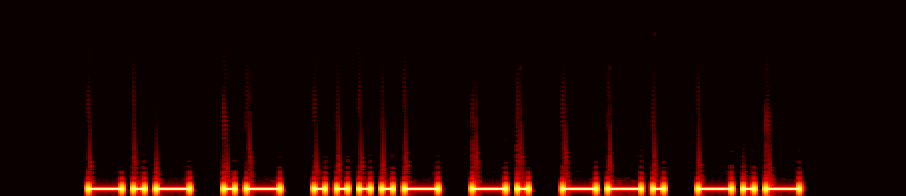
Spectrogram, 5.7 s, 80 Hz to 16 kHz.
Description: Morse code, heard as a keyed tone, about 17 wpm, 700 Hz. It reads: KA4NGK
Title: USA Call Signs - 6 Characters - Repeated 3x - 17wpm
